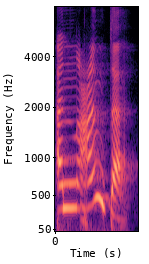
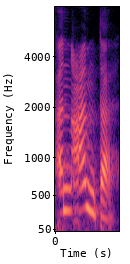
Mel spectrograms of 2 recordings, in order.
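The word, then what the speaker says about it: أَنْعَمْتَ: Biasanya seringkali terjadi kesalahan ketika ada nun sukun bertemu ain, itu ada bunyi pantulan pada huruf nun. An'amta. Hati-hati. An'amta. Itu tidak boleh.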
